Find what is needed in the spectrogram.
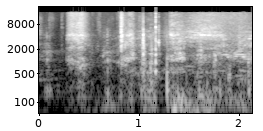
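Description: A small dog making short, irregular noises with a ball toy held in its mouth.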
